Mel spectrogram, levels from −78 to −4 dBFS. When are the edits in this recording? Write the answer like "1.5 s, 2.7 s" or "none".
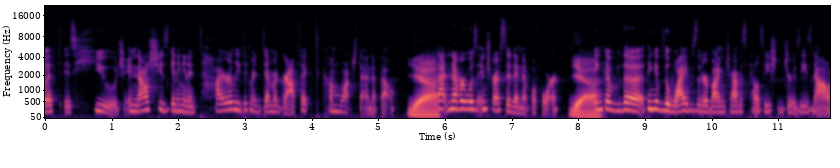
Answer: none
